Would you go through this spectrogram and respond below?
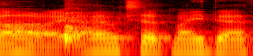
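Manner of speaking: put-on defeated tone. Retelling how a character reacts to being caught: imitating a defeated character.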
